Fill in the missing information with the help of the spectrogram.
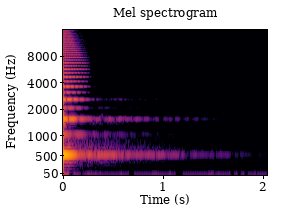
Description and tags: moog minitaur lead roland space echo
